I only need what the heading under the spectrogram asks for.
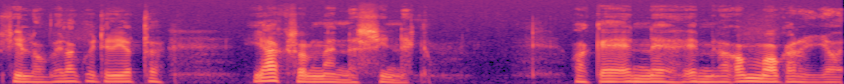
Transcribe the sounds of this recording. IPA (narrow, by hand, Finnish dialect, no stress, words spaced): silːoʋ ʋielæ kuitenːij jotːɑ jɑkson mænːæs sinːek ʋɑˑekː eˑi enːeː em minæ omːoː kɑrjˑoː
